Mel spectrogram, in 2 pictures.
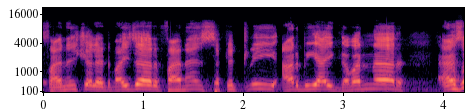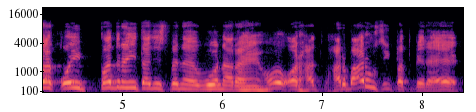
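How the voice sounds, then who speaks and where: A man's voice: high-pitched, darkish tone, dry recording. A man speaking as a guest in a political discussion, emphatic and opinionated, dropping English phrases into his talk. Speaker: guest commentator.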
